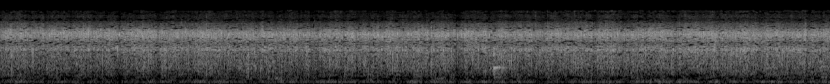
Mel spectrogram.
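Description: Thuthuvalai leaves frying in hot oil in a nonstick pan, a steady sizzling hiss, while a wooden spatula stirs them.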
